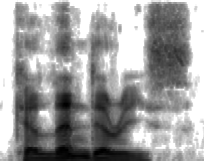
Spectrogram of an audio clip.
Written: Kelenderis

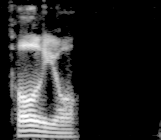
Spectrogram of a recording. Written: Pollio

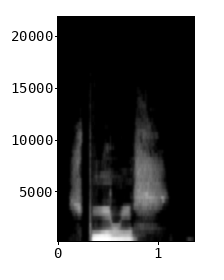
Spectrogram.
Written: Sporus

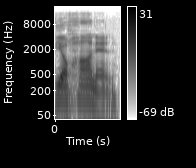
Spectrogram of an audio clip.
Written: Johanan

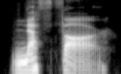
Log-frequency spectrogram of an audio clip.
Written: nephthar

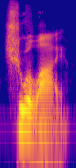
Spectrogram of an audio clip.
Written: Shullai

